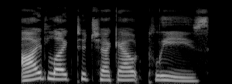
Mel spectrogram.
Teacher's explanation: Notice the smooth link between check and out.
